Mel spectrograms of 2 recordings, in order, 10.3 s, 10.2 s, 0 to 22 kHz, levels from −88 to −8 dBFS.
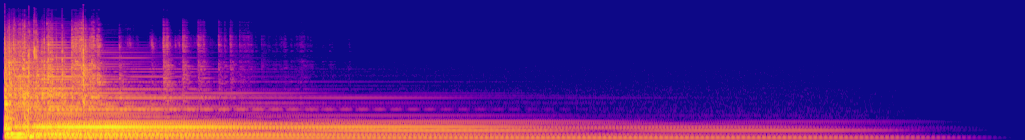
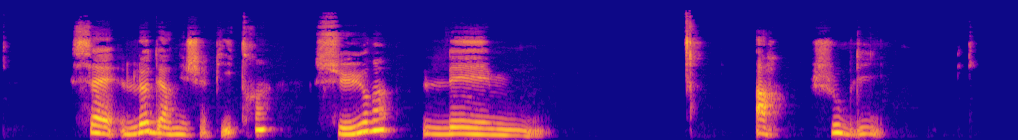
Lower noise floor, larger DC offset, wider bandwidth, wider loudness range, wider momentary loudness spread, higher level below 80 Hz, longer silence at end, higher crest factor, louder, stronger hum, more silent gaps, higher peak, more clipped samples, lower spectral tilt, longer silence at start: second, -76 dBFS vs -85 dBFS; neither; second, 12.5 kHz vs 15.5 kHz; first, 26 LU vs 6 LU; first, 28 LU vs 15 LU; first, -36 dBFS vs -66 dBFS; first, 2.15 s vs 0.45 s; about the same, 18 dB vs 20 dB; first, -15 LUFS vs -20 LUFS; neither; neither; about the same, 0 dBFS vs -2 dBFS; neither; first, -5.5 dB/octave vs -4 dB/octave; second, 0.05 s vs 0.75 s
